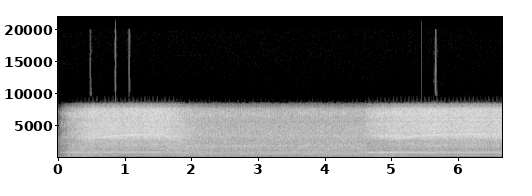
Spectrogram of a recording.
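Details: Echo PB-2100 power blower after carburetor and fuel line replacement, primed, fresh mixed fuel: engine revs up smoothly, drops to a steady high drone, revs cleanly again with no sputter; running properly.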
